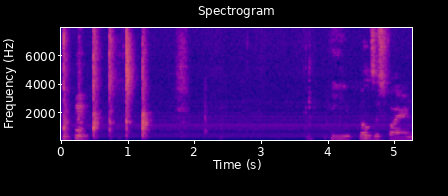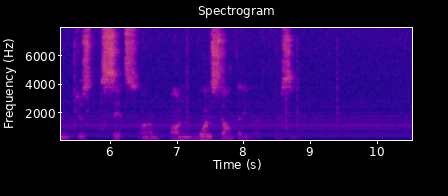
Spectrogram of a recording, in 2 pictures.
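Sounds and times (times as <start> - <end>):
hand clapping: 0.0 - 1.4
speech: 0.2 - 0.6, 4.1 - 8.8.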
